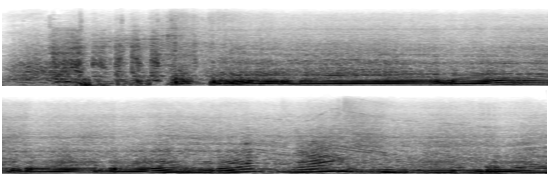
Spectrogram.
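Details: Engine after re-gasketing the timing chain tensioner with a new nut and refitting the valve cover (earlier a zip-tie dragging noise when the clutch was engaged): fires and runs steadily, smooth rising and falling revs, no top-end rattle or knock.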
